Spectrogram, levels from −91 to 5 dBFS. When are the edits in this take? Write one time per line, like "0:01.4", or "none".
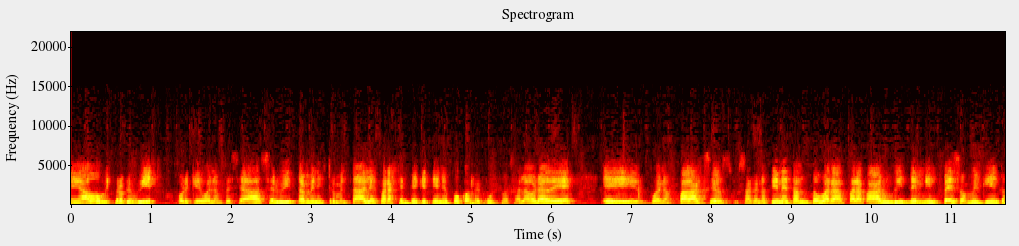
none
